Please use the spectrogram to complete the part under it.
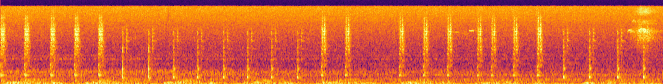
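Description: Footsteps run at an even pace.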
